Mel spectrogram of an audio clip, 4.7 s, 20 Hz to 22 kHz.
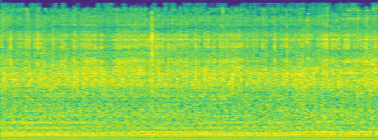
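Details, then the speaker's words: Kubota Aste A-13 diesel mini tractor, 756 engine hours, gearbox test moving in reverse: steady, even diesel chug with no knocks, clunks or gear whine; healthy. "Итак, сейчас мы проверим движение назад."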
